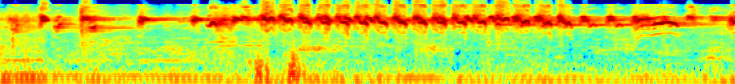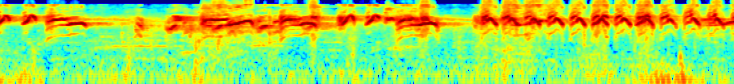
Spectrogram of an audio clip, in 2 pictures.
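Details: Lively, vigorous sogon song: a dense, continuous run of high, rapid chirps and twittering notes with quick rising and falling slurred whistles. It runs almost without pause, briefly dropping out near the fourth and sixth seconds, with faint low rumble beneath.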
